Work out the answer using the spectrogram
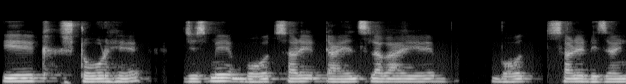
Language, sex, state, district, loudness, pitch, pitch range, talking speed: Hindi, male, Uttar Pradesh, Lalitpur, -16 LUFS, 135 Hz, 130-140 Hz, 135 wpm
